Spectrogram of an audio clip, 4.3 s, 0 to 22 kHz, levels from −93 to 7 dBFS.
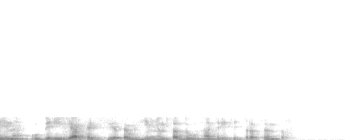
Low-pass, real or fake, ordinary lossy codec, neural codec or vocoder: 3.6 kHz; real; AAC, 32 kbps; none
